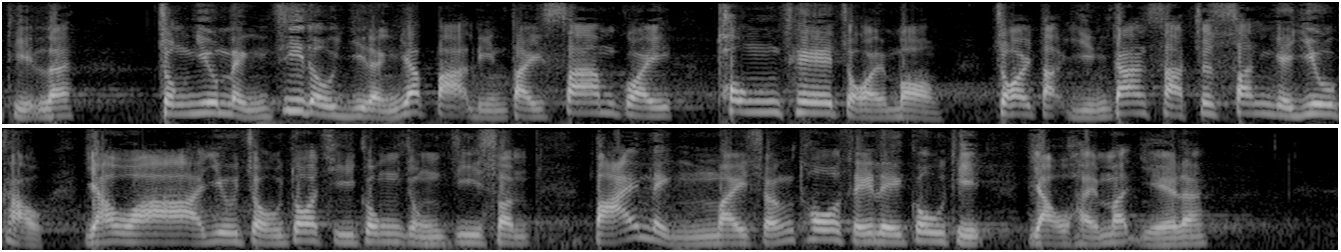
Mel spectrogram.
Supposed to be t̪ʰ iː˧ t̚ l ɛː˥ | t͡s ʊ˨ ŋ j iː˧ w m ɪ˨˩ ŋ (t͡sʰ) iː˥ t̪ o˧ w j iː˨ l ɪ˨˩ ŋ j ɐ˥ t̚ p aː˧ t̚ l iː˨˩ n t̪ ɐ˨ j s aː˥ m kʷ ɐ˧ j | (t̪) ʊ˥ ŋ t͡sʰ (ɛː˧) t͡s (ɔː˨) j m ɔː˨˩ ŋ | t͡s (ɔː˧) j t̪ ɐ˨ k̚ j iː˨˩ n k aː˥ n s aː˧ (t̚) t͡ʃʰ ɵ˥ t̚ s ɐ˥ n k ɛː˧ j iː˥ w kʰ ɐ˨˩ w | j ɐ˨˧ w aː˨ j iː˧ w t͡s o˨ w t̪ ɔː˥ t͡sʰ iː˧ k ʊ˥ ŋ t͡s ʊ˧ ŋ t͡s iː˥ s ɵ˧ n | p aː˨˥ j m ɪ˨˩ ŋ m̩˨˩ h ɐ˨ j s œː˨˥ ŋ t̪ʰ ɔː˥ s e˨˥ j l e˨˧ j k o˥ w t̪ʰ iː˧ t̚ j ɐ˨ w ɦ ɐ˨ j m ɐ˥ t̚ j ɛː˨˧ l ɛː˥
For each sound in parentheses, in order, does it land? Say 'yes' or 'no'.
no, no, no, yes, yes, yes

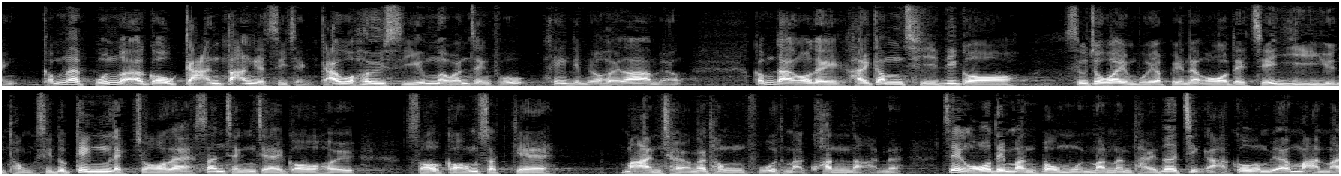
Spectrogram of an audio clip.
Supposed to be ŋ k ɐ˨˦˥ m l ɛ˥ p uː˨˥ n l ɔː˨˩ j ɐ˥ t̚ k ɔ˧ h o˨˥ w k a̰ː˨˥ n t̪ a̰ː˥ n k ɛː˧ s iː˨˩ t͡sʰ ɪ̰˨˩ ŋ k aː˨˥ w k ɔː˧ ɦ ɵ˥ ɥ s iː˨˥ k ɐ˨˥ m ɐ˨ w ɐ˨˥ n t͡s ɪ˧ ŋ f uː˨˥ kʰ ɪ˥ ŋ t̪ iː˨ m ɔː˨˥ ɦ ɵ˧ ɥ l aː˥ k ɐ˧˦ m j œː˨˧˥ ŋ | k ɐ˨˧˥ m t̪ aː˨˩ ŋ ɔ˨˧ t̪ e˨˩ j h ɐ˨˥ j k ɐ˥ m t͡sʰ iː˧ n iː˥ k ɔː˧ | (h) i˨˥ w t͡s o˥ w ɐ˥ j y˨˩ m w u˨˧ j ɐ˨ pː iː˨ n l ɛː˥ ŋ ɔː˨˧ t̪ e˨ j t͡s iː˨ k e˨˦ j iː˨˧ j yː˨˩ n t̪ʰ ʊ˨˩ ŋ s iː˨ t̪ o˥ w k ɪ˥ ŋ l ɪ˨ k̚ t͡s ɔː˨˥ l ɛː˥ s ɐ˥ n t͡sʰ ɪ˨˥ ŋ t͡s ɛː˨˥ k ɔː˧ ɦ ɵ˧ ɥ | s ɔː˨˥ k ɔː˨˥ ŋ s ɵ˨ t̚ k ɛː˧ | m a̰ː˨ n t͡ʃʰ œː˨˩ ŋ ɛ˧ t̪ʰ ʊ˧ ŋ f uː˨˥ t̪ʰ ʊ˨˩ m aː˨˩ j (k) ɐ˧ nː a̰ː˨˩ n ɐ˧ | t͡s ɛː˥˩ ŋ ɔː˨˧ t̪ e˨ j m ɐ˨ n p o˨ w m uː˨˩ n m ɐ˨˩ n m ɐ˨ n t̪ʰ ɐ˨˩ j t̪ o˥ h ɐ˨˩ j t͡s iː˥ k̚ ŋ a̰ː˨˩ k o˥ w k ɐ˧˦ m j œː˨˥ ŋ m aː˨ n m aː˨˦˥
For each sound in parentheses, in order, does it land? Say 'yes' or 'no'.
no, no

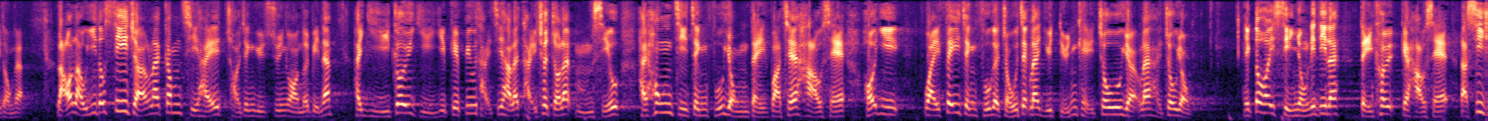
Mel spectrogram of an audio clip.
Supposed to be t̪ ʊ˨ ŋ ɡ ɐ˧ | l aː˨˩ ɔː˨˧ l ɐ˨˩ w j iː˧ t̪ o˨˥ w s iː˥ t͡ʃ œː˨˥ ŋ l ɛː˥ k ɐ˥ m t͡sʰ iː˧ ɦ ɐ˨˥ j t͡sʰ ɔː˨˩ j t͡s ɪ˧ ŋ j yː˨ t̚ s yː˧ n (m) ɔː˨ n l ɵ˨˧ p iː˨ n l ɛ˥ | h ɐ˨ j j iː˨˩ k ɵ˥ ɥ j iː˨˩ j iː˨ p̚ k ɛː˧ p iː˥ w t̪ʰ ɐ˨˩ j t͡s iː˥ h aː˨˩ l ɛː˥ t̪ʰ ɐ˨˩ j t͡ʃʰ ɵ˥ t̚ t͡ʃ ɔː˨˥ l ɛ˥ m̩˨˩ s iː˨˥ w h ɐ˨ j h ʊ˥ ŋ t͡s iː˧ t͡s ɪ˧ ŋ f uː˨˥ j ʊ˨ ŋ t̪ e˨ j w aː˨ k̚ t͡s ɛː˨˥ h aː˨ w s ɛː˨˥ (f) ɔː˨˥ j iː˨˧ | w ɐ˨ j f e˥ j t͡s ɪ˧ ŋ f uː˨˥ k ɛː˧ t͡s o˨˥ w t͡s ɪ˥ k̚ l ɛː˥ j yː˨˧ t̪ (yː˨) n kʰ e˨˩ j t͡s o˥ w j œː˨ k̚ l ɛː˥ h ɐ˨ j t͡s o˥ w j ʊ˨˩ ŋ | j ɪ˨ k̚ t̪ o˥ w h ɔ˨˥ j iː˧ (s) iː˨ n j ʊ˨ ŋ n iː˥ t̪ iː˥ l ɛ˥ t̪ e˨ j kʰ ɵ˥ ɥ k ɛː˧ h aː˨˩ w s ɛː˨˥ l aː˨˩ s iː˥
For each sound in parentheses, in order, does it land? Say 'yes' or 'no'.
no, no, no, yes

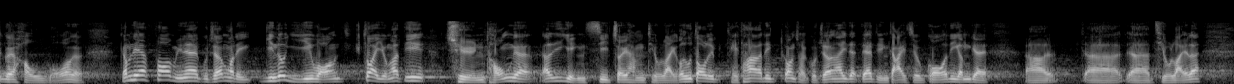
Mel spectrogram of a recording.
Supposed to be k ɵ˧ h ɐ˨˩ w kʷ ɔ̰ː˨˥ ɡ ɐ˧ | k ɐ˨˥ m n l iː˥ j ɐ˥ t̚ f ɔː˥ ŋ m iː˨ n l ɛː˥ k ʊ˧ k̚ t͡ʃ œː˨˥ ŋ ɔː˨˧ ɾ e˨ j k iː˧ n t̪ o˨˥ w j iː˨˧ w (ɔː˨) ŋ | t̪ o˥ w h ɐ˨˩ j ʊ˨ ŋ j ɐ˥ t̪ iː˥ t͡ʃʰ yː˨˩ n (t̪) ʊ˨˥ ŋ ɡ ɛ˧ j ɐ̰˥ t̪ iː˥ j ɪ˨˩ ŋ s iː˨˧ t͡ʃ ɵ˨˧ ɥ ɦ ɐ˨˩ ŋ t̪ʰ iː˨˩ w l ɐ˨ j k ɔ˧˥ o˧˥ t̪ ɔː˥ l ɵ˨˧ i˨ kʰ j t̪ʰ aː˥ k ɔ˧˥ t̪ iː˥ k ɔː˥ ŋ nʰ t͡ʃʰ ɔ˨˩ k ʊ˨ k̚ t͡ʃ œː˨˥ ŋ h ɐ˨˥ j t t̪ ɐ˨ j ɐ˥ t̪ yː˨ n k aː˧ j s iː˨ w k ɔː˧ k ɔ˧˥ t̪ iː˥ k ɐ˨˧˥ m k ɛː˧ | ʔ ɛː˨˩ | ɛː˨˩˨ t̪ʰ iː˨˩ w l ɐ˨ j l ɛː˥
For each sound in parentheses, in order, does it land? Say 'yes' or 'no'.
yes, no

